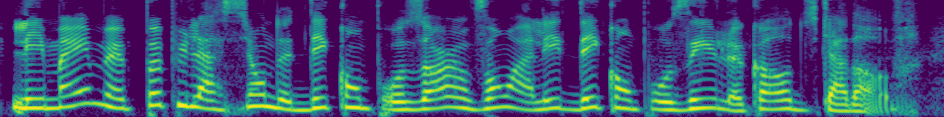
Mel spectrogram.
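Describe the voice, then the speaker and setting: A woman's voice: fairly high pitch, moderate pace, no echo. Québécois woman host, chatty explainer, many "euh"s, dry close mic. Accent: Québécois French. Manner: explanatory, frequent "euh" hesitations. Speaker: science podcast host. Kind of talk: casual science explainer chat.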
